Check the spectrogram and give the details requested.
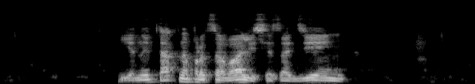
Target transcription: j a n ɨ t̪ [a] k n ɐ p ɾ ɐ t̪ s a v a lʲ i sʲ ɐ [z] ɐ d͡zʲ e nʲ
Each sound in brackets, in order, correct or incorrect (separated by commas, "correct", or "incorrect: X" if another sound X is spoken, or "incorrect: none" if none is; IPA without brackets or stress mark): correct, correct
